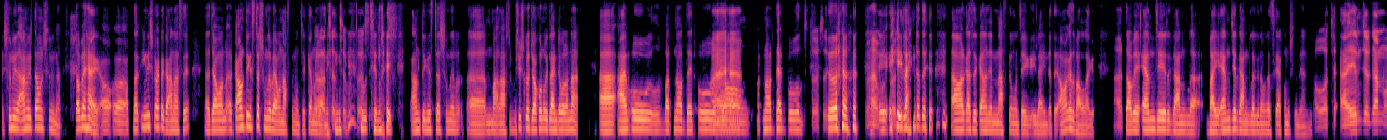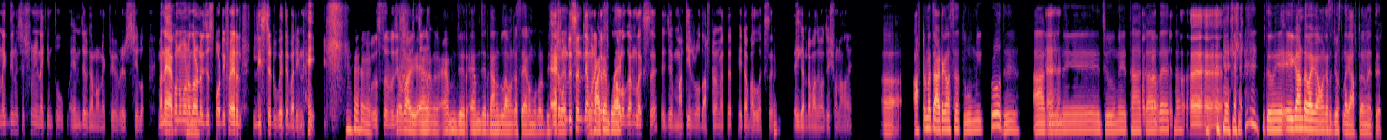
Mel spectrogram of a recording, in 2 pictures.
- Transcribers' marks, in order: other background noise; laugh; laughing while speaking: "বুঝছেন ভাই?"; other noise; tapping; singing: "I am old but not that old, young but not that bold"; laughing while speaking: "তো এ এই line টাতে"; laughing while speaking: "হু, হ্যাঁ, হ্যাঁ"; chuckle; singing: "তুমি ক্রোধের আগুনে জমে থাকা ব্যথা"; music; laugh
- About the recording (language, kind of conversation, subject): Bengali, unstructured, আপনার প্রিয় গান কোনটি, এবং কেন সেটি আপনার কাছে বিশেষ মনে হয়?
